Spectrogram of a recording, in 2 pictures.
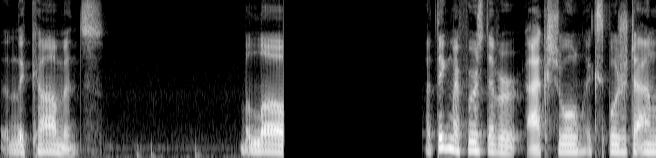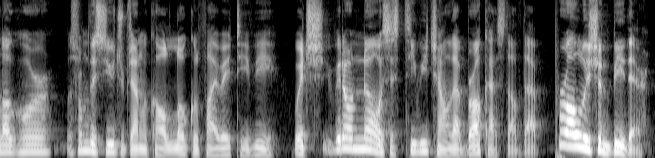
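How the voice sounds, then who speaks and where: A man's voice: medium pitch, sing-song, fairly quick, a little mellow. A man hosting a comedic scripted video essay, melodramatic and mock-serious, with sudden emphatic bursts. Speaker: YouTube video essayist and host. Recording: clear music under the voice.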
